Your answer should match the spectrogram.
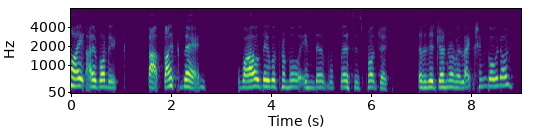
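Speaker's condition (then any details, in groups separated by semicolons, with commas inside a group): Cerebral palsy; all four limbs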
